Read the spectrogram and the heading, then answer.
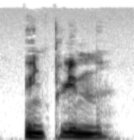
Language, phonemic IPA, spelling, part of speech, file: French, /plym/, plume, noun / verb, Fr-plume.ogg
- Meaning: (noun) 1. feather 2. quill 3. nib, the writing end of a fountain pen or a dip pen 4. writer, penman; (verb) inflection of plumer: first/third-person singular present indicative/subjunctive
